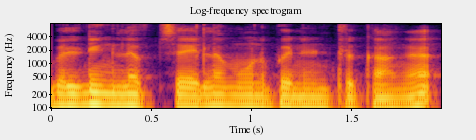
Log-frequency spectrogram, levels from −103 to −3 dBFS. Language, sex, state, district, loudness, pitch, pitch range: Tamil, male, Tamil Nadu, Nilgiris, -17 LUFS, 95 Hz, 90-100 Hz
